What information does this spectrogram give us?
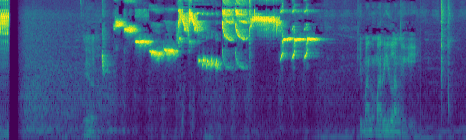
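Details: Shortwing called tledekan pring in lively gacor song with nembak and ngerol: a quick burst of varied high whistles, slurs and buzzy notes after a quiet start, then a softer noisy passage.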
